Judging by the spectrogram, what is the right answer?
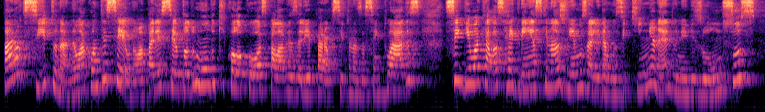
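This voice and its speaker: A woman teacher with a Brazilian Portuguese accent patiently explaining a grammar lesson, repeating example words slowly. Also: on the high side, lively intonation, sharp tone. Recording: echoey room.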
